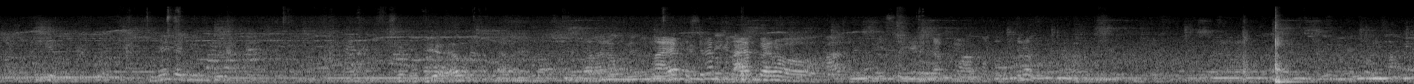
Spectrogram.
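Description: Several men talk casually nearby, outdoors.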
